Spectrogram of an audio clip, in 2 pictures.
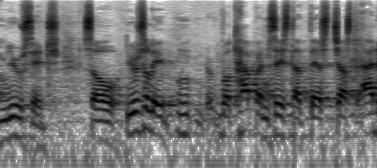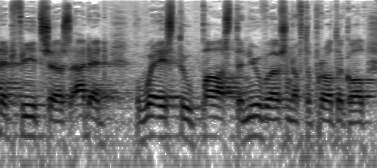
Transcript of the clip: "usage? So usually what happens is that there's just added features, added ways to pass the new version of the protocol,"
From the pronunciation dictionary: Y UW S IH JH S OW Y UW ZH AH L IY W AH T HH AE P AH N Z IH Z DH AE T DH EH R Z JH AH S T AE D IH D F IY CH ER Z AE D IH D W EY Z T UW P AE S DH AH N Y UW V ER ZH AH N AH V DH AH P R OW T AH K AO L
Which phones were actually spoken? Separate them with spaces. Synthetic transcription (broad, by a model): Y UW S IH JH S OW Y UW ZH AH L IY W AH T HH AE P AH N S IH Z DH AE T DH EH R S JH AH S T AE D IH D F IY CH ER S AE D IH D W EY S T UW P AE S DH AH N Y UW V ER SH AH N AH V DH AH P R OW T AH K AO L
